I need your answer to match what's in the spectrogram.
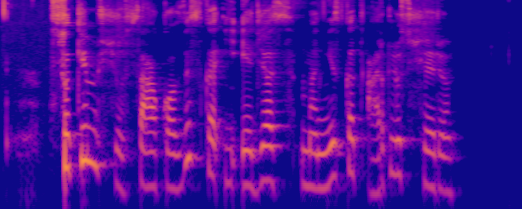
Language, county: Lithuanian, Vilnius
